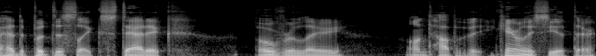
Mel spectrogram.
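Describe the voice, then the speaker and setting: A man's very deep, low voice with ordinary pitch variation, in a dry, close sound with no echo and a very clean recording with a silent background. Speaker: YouTuber. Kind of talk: tutorial. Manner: fast; casual.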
